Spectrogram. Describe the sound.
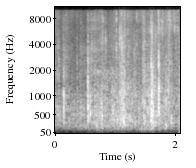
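Rustling and crinkling as travel items such as adapters, paper and a pen are pulled out of a bag, with a steady stream of soft crackles and a few sharper rattles.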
